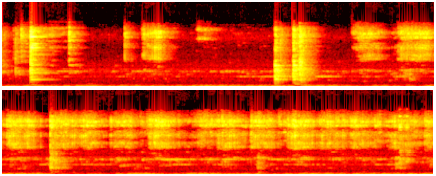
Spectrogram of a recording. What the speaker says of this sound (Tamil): ஒரு கடாயோ தவாவோ எடுத்து சூடு பண்ணிக்கோங்க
